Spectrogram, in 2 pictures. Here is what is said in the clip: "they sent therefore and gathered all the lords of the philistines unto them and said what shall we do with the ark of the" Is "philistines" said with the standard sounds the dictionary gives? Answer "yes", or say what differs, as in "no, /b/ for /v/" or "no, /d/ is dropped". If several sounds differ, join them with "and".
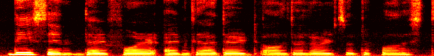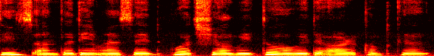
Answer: no, /p/ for /f/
